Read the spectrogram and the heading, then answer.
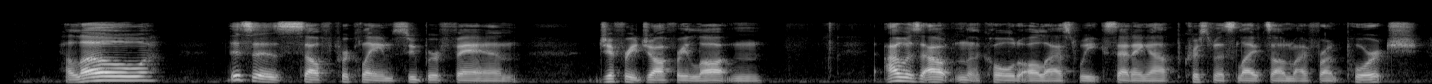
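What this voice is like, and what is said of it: Sick, under-the-weather voice. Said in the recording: “as you may be able to hear from my voice, I'm feeling a bit under the weather”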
